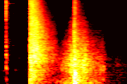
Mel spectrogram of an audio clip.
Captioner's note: gun fired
